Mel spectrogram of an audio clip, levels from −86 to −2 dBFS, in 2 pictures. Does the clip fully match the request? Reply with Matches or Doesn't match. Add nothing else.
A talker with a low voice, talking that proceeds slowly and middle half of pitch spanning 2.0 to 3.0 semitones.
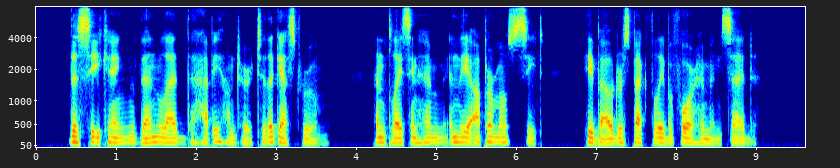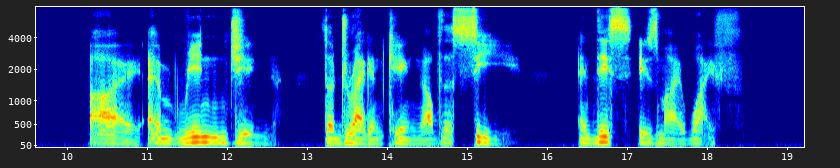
Matches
